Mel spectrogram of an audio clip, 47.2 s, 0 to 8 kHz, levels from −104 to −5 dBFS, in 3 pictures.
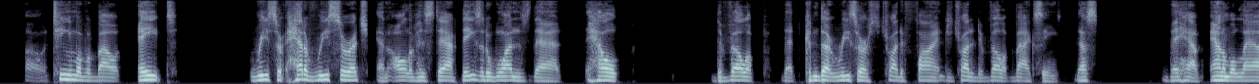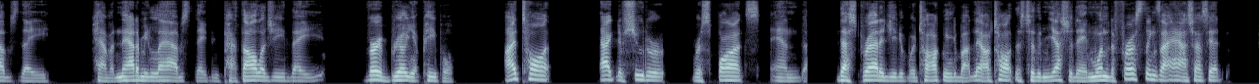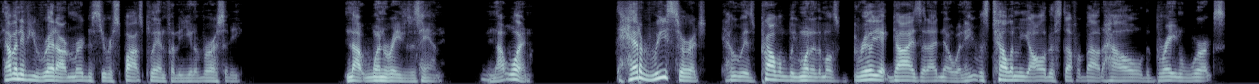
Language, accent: English, American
